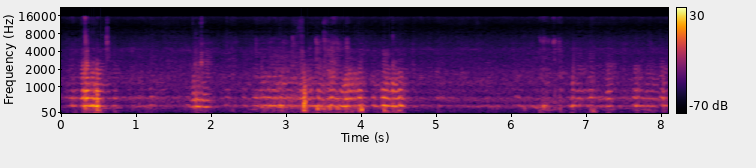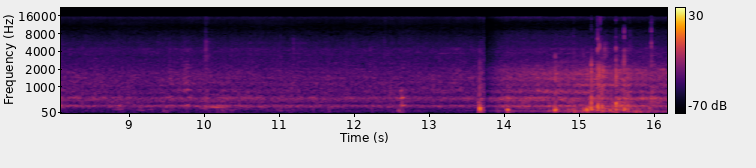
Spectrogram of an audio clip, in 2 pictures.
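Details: Wild Asian honey bees (Apis cerana) while the queen is sought so the colony can be moved into a hive box; a steady low buzz with bursts of crackling, knocking handling noise in the first seconds and near the end.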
